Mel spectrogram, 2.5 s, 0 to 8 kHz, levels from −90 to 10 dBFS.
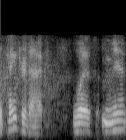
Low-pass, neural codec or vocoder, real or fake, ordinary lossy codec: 7.2 kHz; codec, 44.1 kHz, 2.6 kbps, DAC; fake; AAC, 16 kbps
